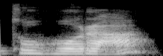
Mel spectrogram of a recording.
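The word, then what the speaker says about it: tohorā: had to practice also how to say this in the right way it's pawakai and tohora so Totowa had to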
